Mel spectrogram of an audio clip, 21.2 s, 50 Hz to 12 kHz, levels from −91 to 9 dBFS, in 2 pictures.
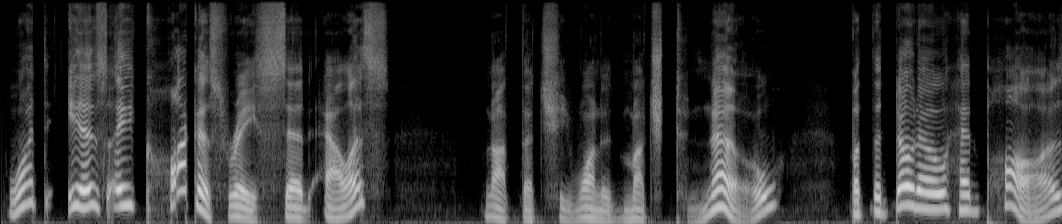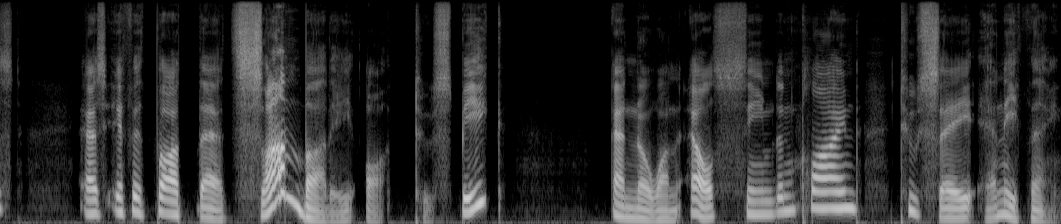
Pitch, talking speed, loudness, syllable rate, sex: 150 Hz, 105 wpm, -20 LUFS, 3.3 syllables/s, male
